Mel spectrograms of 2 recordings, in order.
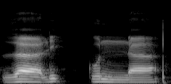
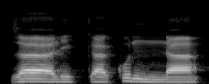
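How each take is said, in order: First: The two k sounds merge into one. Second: The two k sounds are kept apart.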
